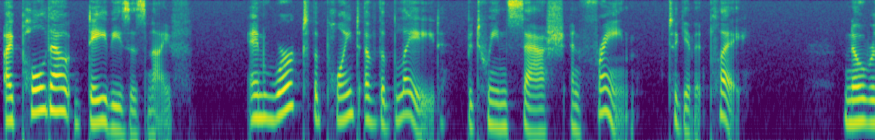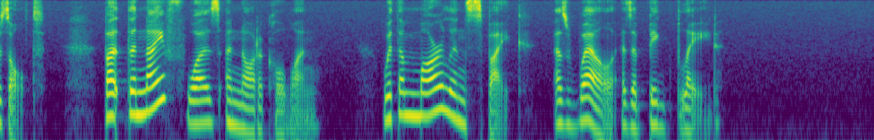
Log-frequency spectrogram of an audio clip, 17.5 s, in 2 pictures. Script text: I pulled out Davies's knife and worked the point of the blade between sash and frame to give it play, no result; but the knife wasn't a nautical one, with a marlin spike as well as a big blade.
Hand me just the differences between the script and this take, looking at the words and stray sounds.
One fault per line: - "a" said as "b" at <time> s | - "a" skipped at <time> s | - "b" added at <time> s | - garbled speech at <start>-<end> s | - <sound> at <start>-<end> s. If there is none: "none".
- "wasn't" said as "was" at 10.6 s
